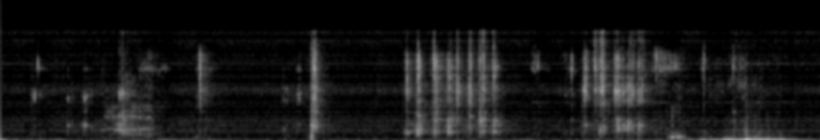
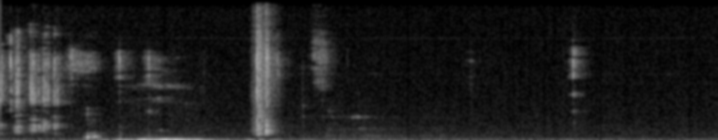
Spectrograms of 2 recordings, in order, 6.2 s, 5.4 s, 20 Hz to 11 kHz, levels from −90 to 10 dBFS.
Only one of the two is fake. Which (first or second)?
first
